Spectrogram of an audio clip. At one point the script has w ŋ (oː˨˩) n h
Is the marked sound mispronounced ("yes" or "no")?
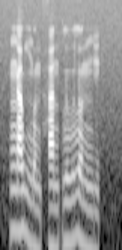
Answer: yes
